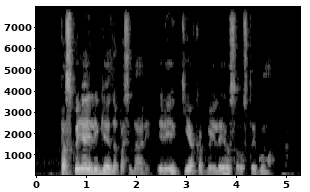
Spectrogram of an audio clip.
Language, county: Lithuanian, Marijampolė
